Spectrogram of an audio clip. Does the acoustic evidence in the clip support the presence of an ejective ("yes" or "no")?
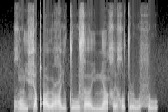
yes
